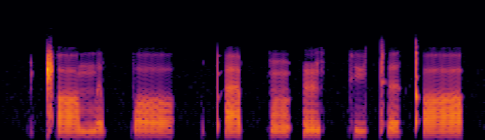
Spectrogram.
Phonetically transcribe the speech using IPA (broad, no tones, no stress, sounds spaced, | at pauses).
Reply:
ǁ ɒ m ə pː ɔ | pʼ a pː ɔ̃ ʔ ə̃ kː y tʼ ə kʼ ɒ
